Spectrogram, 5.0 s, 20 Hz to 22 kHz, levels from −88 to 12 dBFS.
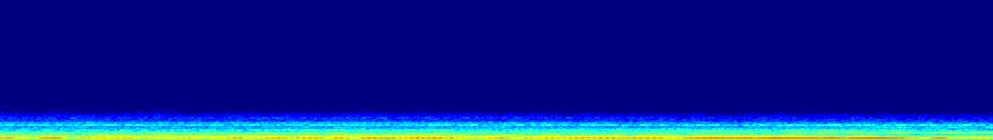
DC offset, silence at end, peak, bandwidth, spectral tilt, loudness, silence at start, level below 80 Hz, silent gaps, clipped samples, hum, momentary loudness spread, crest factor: under 0.1%; 0 s; -6 dBFS; 3.1 kHz; -10.5 dB/octave; -18 LUFS; 0 s; -64 dBFS; none; under 0.1%; none; 9 LU; 12 dB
